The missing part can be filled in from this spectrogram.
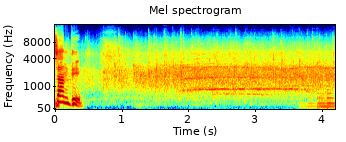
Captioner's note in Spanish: Aplausos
